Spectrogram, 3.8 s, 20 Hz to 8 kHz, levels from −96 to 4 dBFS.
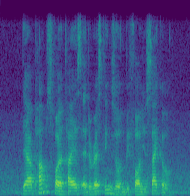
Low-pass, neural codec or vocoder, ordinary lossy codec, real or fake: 7.2 kHz; vocoder, 44.1 kHz, 128 mel bands every 256 samples, BigVGAN v2; none; fake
